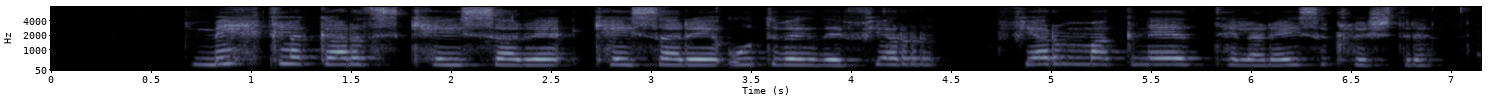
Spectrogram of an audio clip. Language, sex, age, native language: Icelandic, female, 14, Icelandic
